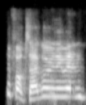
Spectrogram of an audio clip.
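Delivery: squeaky, mocking disbelief; mock incredulous voice. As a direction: scoff at it in a silly voice. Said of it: "And you're like".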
